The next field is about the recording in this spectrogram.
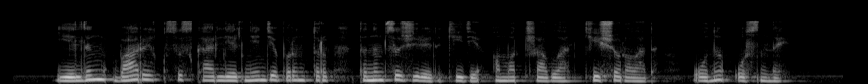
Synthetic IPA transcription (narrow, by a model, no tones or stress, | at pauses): je̞ld̪ɪŋbɑɾəjqʰʊ̥səskʲʰæɾle̞ɾɪne̞nd̪e̞bʊɾənt̪ʰʊɾəpt̪ʰənəmsəzʒʏɾe̞d̪ɪkʲʰe̞jd̪e̞əmət̪ʒ̥ɑblˠɑkʲʰe̞ʃoɾɑlˠɑd̪ə | wʔo̞̰nəwʔo̞sənd̪ɑj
